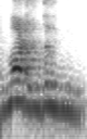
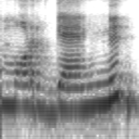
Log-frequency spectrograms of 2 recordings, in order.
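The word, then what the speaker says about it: מאָרגן: fíjense que es mor morg no es morgen no hay una e sino que va directo a la n morg Okay eso es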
